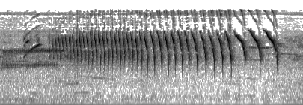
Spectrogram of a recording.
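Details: Singing canary used to get other canaries to sing: an opening whistle, then a long fast trill of high notes that slows into wide downward-sweeping slurs, loud and clear.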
